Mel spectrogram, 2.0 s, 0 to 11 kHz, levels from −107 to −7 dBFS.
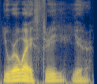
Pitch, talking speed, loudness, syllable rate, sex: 90 Hz, 155 wpm, -16 LUFS, 4.0 syllables/s, male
